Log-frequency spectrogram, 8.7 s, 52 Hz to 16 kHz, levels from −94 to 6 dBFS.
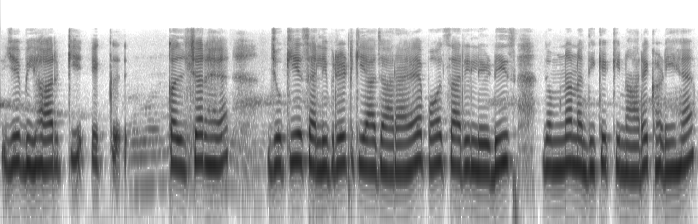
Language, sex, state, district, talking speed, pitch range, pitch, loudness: Hindi, female, Delhi, New Delhi, 160 wpm, 215-240 Hz, 225 Hz, -16 LUFS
